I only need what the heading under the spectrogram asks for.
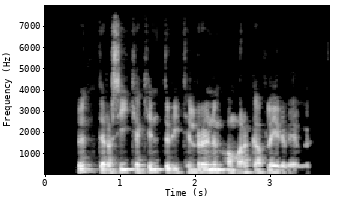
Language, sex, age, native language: Icelandic, male, 20-29, Icelandic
